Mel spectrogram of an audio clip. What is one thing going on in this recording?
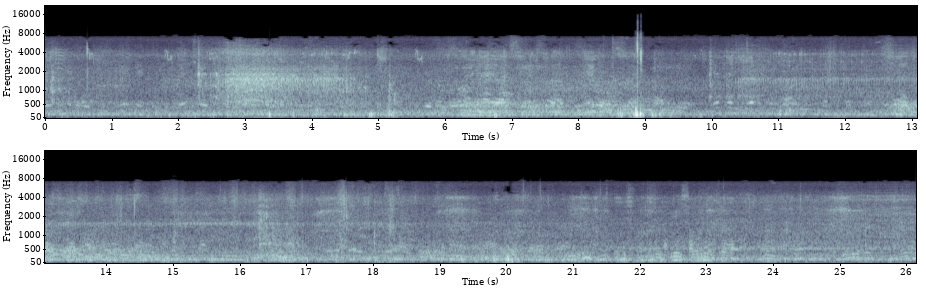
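A crowd of men murmurs and talks quietly outdoors.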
